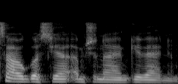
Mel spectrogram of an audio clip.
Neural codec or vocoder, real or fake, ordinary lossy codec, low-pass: none; real; AAC, 64 kbps; 7.2 kHz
